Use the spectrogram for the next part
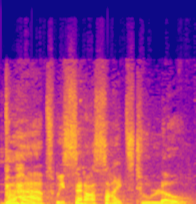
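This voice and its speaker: A man's voice: medium pitch, very animated, measured pace, loud music behind the voice. A man playing a scheming, power-hungry sorcerer villain in a fighting game, speaking with condescending menace. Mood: sly, menacing. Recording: long reverb, loud background noise.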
